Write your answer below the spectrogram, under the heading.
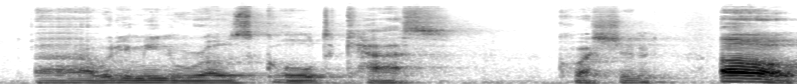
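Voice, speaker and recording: A man speaks in a very deep, low pitch, somewhat breathy. Audible room echo surrounds his voice. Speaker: podcast host. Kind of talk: live Q&A stream. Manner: casual, filler-heavy.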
